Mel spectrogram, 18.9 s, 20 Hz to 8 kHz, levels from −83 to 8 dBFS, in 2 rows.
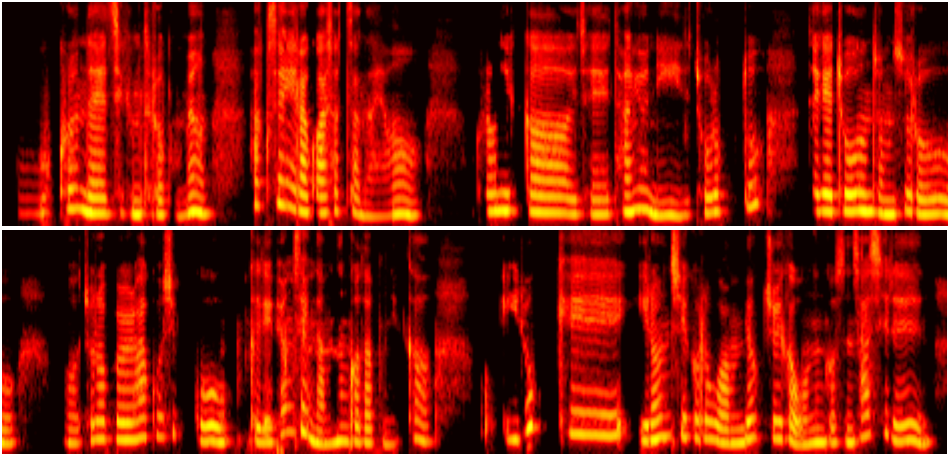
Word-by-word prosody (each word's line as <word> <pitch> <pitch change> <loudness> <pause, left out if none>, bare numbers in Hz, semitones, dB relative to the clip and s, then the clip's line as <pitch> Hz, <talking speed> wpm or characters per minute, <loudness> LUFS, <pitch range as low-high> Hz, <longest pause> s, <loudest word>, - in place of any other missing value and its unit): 어 200 0 -13
그런데 230 -6 +3
지금 195 -1 0
들어 190 -1 -3
보면 195 +3 +1 0.4
학생이라고 260 -10 +2
하셨잖아요. 190 -4 -2 0.5
그러니까 230 -3 +2
이제 195 -1 -3
당연히 205 -7 +1
졸업도 225 +9 -3 0.5
되게 230 0 +6
좋은 230 0 +5
점수로 195 -3 0 0.4
어 180 -2 -7
졸업을 225 +2 +1
하고 260 +2 -3
싶고 205 -9 0
그게 195 -2 +1
평생 325 - 0
남는 185 +3 0
거다 190 -2 +1
보니까 185 +6 -6 0.6
어 - - -9
이렇게 300 - -1
이런 225 +5 +2
식으로 245 -3 0
완벽주의가 225 +5 +1
오는 165 +4 +1
것은 190 0 -2
사실은 215 - -1
215 Hz, 250 characters per minute, -24 LUFS, 190-235 Hz, 0.6 s, 되게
